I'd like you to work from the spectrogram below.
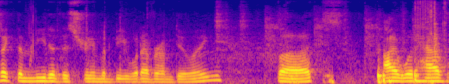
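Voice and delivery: normal talking voice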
